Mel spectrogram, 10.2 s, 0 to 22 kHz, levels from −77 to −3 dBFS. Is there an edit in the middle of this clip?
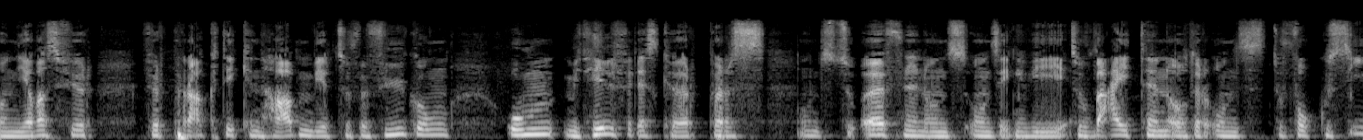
no; 0 cuts

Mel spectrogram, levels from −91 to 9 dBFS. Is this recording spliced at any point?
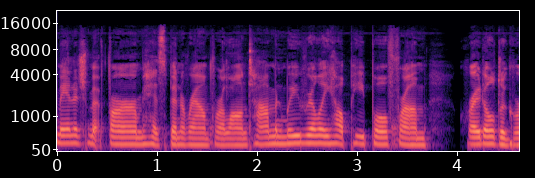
no; 0 cuts

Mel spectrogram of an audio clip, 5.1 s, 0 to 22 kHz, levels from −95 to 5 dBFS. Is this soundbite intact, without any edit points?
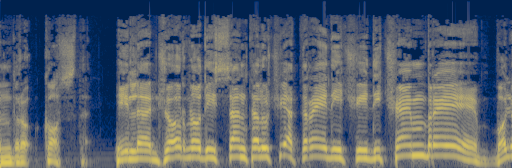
yes; 0 cuts

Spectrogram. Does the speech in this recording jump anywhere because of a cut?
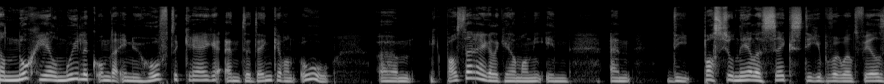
no; 0 cuts

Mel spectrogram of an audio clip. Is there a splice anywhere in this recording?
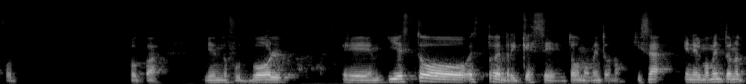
no; 0 cuts

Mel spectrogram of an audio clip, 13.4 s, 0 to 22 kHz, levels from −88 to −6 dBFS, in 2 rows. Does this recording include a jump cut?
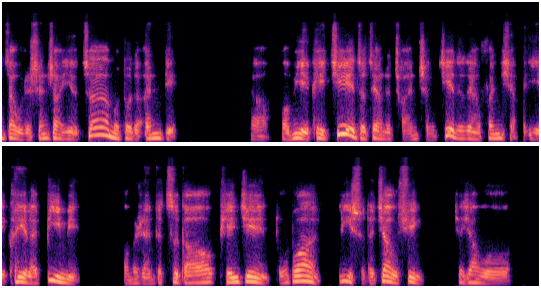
yes; 4 cuts; at 3.4 s, 6.5 s, 10.8 s, 12.2 s

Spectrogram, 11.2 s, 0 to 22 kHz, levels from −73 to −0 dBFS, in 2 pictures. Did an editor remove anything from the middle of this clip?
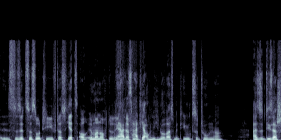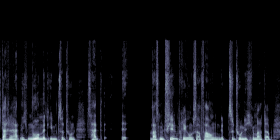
no; 0 cuts

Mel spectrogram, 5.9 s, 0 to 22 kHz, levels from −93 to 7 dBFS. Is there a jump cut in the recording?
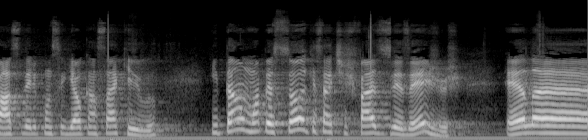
yes; 1 cut; at 3.9 s

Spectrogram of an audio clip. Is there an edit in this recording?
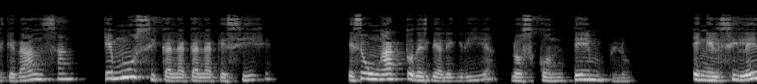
yes; 5 cuts; at 1.0 s, 1.9 s, 3.6 s, 4.3 s, 5.1 s

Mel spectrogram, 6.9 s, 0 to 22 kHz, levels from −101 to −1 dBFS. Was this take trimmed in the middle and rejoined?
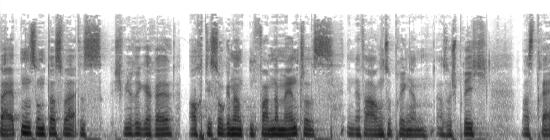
yes; 2 cuts; at 0.9 s, 2.2 s

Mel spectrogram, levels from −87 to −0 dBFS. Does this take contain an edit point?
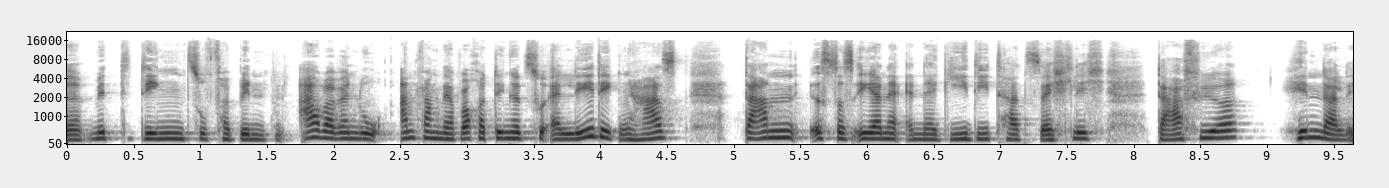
no; 0 cuts

